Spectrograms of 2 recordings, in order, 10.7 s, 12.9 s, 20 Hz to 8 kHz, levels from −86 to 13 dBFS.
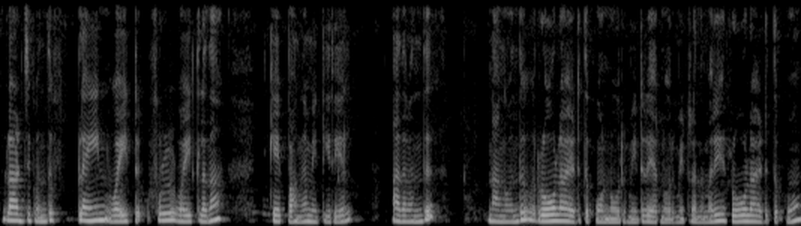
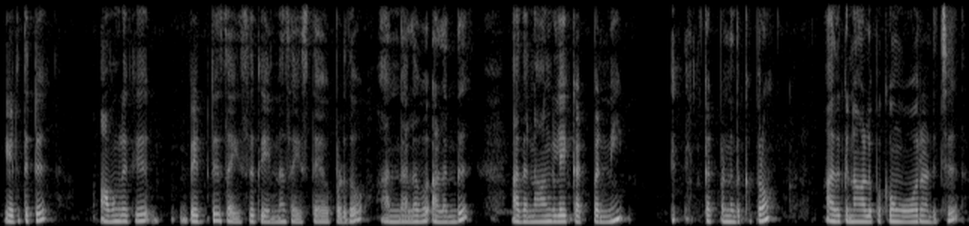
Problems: none marked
